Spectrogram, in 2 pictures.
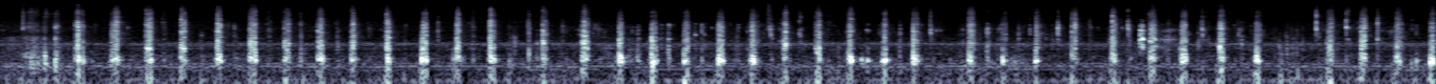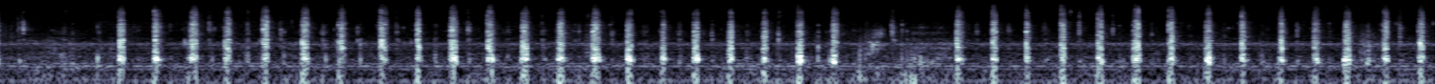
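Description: Close-up crunching of rehydrated gongcai (dried celtuce stem strips) being bitten and chewed: a steady run of crisp crunches, several a second.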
